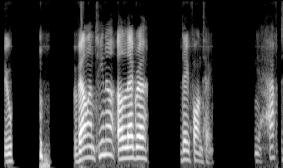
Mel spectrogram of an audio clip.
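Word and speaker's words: Valentina Allegra de Fontaine: saw as let let me make sure and pronounce her name correctly because she will correct you. Valentina Algra de Fontaine.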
